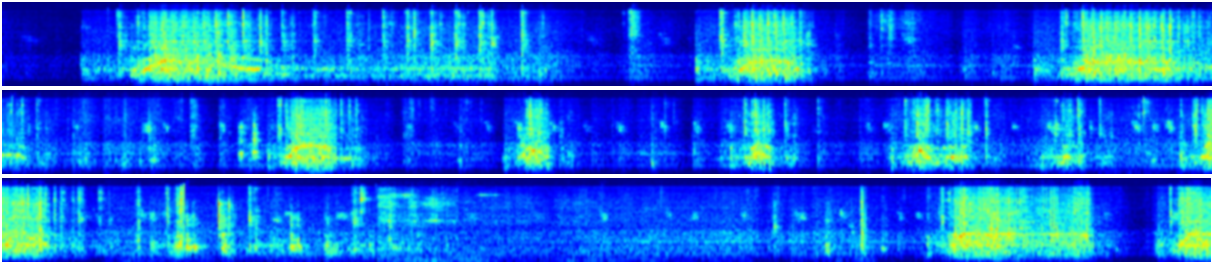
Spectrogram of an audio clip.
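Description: A sewing machine stitches a lined children's dress with a ruffled yoke, running around the neckline to the back in repeated loud, close bursts broken by short pauses to adjust the fabric.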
